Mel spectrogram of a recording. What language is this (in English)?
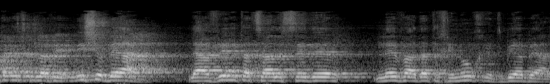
Hebrew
